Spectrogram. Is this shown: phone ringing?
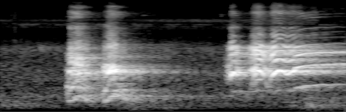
no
